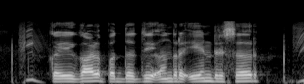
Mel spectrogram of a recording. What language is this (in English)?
Kannada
